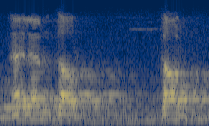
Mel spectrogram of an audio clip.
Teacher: إذا وقفت أقول ألم تر، تر، لم أقل ألم ترى، ترى، لأنها غير مرسومة في المصحف بعد الراء. فإذا وقفت أقف بسكون الراء فلا أذكر ألف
